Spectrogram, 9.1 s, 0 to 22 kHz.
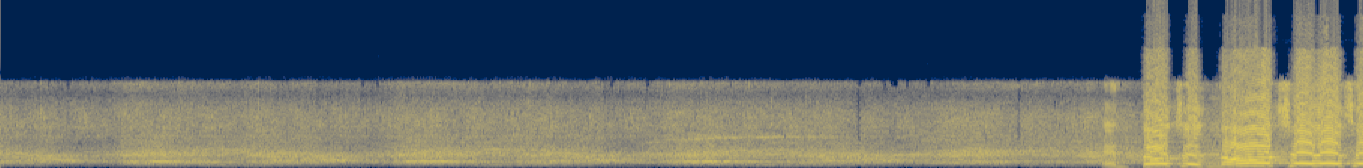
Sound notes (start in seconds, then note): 6.4 applause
